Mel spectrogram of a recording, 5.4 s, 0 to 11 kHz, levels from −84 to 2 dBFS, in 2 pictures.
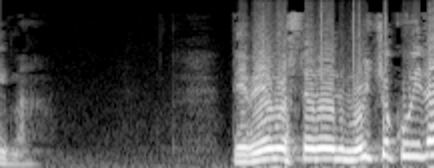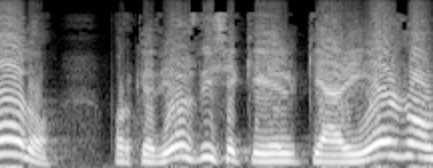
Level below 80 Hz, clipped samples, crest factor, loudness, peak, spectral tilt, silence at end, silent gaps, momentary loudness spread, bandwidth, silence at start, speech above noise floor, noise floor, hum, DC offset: -38 dBFS; 20%; 6 dB; -5 LUFS; 0 dBFS; -6 dB/octave; 0 s; none; 9 LU; 11 kHz; 0 s; 42 dB; -47 dBFS; none; under 0.1%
